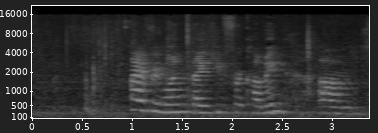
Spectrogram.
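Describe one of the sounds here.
A woman speaks to an audience through a microphone.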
